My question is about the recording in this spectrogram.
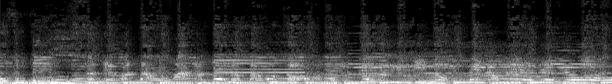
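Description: Punk rock band playing live: distorted electric guitars, bass and drums in a steady, driving rhythm, picked up by a camera's built-in microphone.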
